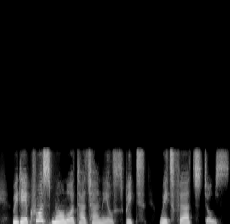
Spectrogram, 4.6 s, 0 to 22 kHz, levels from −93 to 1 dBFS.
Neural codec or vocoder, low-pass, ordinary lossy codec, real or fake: codec, 16 kHz, 0.5 kbps, X-Codec, HuBERT features, trained on balanced general audio; 7.2 kHz; none; fake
